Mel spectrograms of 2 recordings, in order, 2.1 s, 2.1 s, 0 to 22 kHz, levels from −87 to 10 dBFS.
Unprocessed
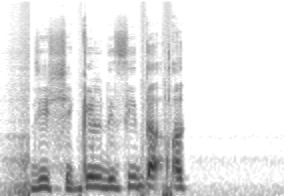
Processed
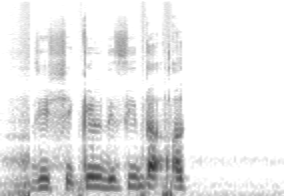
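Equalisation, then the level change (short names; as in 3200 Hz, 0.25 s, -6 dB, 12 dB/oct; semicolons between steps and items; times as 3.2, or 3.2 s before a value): dynamic EQ 500 Hz, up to +6 dB, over -30 dBFS, Q 1.3; fixed phaser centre 720 Hz, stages 8; -3.0 dB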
